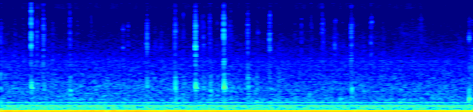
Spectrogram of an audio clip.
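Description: Steady keystrokes on a computer keyboard as an email address is entered, a run of light clicks at an uneven pace over a constant low hum, close by, with no voices.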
